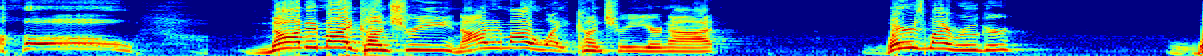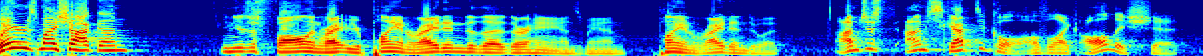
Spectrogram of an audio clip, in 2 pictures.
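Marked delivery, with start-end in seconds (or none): 0.0-10.0 loud, slow, high, defiant, indignant American outrage. Mocking the reaction Americans are supposed to have: imitating an angry American. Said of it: "we're supposed to say".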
